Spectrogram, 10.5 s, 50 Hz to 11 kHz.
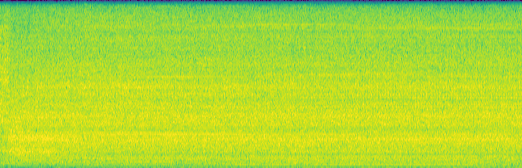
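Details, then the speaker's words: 2014 Buick Enclave 3.6L VVT V6, about 210,000 miles, idling after replacing ignition coils and spark plugs for a possible misfire: steady, even, quiet running with no ticking, stumbling or misfire. "Success. That's a pretty quiet engine for over 200,000 miles."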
